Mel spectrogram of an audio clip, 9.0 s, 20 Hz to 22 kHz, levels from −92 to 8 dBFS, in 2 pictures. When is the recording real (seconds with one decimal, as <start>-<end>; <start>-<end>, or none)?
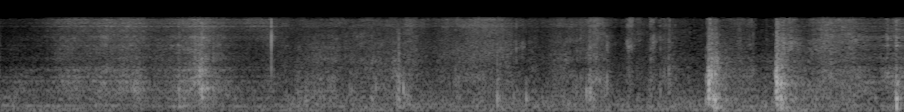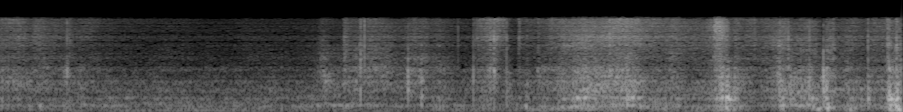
1.4-4.3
